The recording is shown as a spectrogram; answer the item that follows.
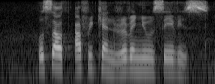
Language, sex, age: Southern Sotho, male, 21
